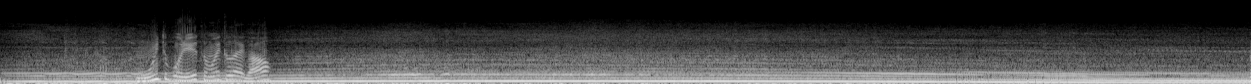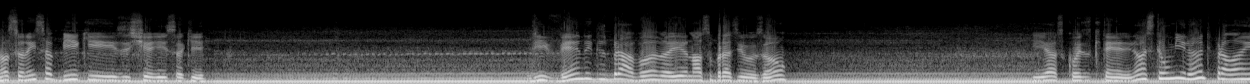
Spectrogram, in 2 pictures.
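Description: A motorcycle engine hums steadily, its pitch dropping as it slows.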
